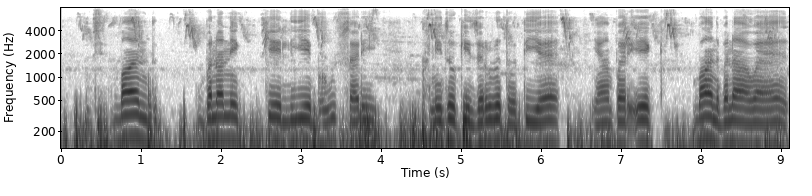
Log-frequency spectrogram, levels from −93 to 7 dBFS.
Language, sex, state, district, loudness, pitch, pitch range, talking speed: Hindi, male, Rajasthan, Bikaner, -19 LUFS, 130 Hz, 125-140 Hz, 120 wpm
